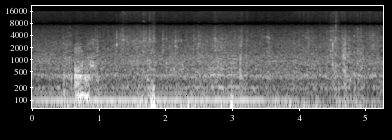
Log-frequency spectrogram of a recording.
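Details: Bees at a nest in a cashew orchard during a honey harvest, giving a steady low hum with faint overtones across the whole stretch, while soft knocks and rustling from the work sound now and then.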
